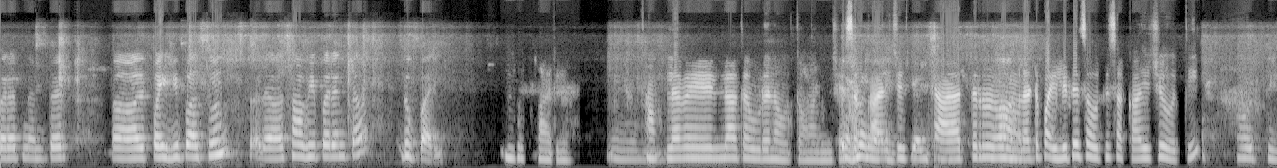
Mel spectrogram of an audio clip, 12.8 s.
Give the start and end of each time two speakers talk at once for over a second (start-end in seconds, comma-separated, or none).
8.4-10.1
